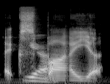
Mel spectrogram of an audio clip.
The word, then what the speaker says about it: expire: be a little bit careful again with ex-spy yeah there's a there's an extra syllable here expire expire expire yeah yeah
